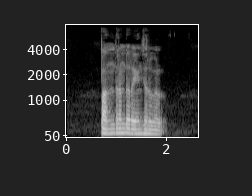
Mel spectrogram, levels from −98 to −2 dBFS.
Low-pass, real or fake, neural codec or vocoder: 7.2 kHz; real; none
